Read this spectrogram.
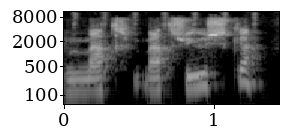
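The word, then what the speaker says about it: matryoshka: Well, we call them babushkas, but they're really... get my pronunciation right. Something like matryushka? – Yeah, I'm not even going to make you say that again. That is correct. – Thank you very much. – Matryushka dolls is correct.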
